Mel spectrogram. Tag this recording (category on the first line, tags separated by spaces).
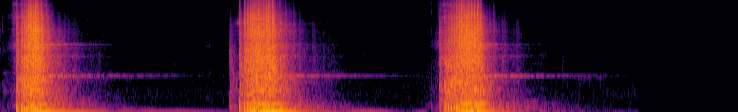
Sound effects > Other mechanisms, engines, machines
strum sfx strumming metallic geofone grill metal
